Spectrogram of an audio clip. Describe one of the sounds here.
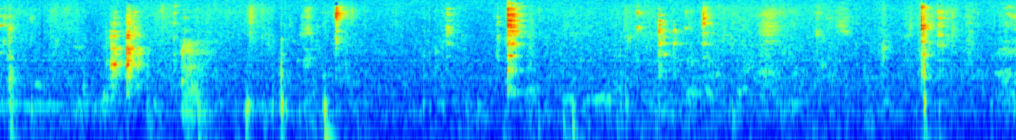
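Several men talk and murmur close by.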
